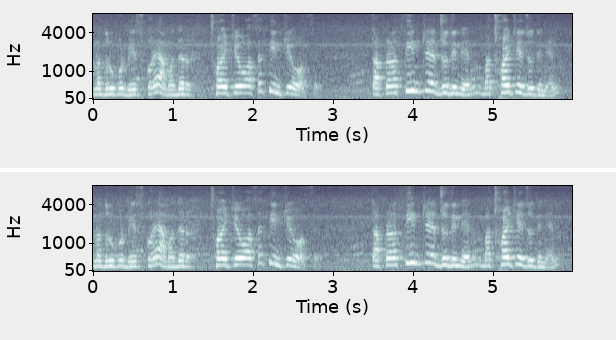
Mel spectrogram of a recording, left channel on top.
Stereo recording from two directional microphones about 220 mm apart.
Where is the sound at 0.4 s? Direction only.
Centre (ahead or behind).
